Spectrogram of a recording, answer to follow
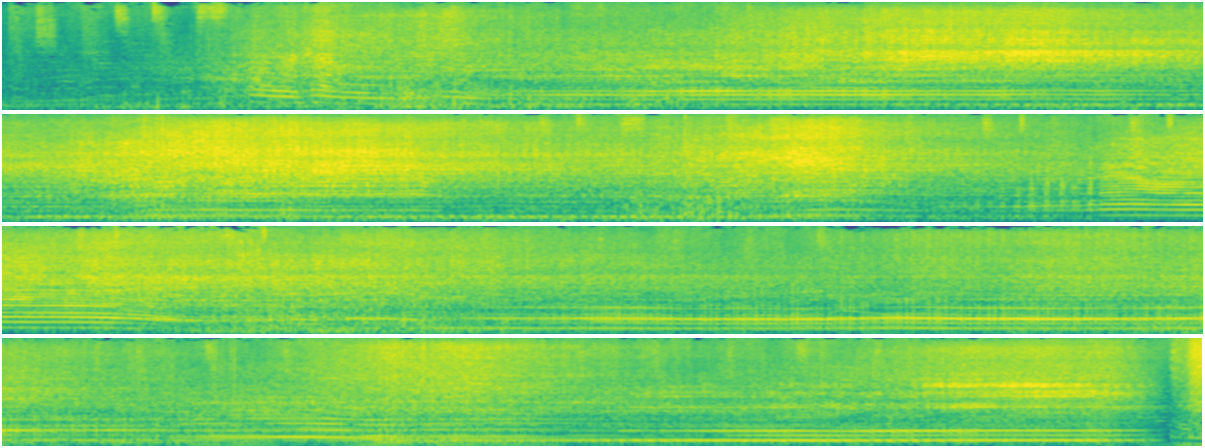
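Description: Snowmobile engines running, their pitch rising and falling as the machines rev and ease off.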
